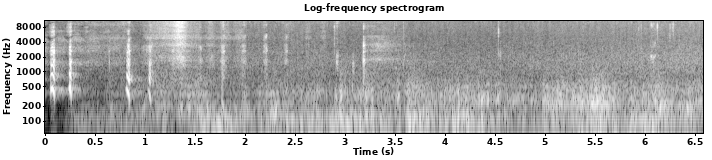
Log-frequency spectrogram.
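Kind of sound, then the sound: nature, thunderstorm with rain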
